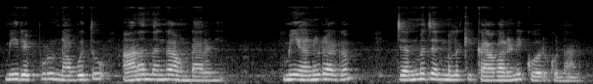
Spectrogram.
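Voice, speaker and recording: A woman voicing a young wife who cannot walk, soft and sincere in a storybook reading. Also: mid-range voice, normal speed, natural voice. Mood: devoted. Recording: echoey room, faint background noise.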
